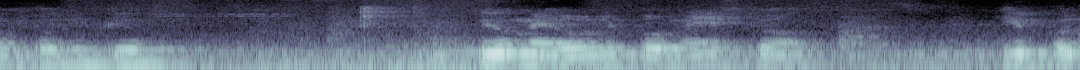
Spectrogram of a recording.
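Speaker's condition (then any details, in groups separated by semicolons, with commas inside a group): ALS (sla); bulbar form; marked dysphagia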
